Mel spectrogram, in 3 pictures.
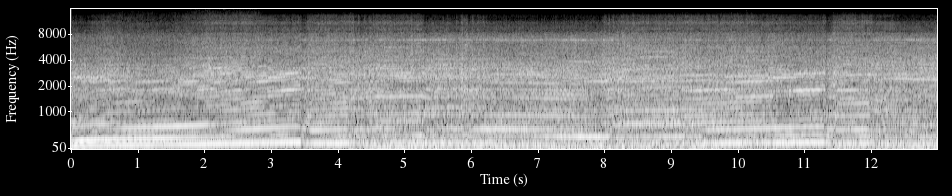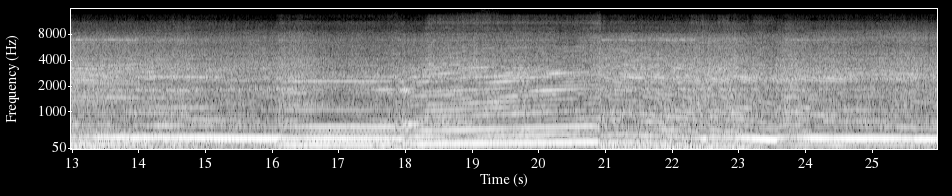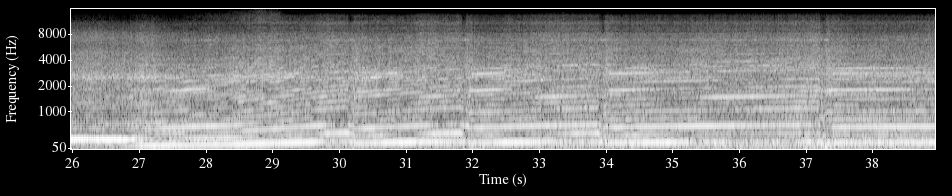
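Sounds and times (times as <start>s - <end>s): two-stroke racing engine accelerating: 0.0s - 38.9s.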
